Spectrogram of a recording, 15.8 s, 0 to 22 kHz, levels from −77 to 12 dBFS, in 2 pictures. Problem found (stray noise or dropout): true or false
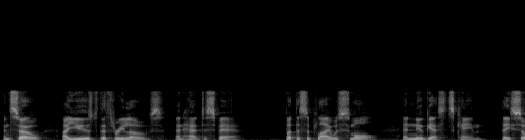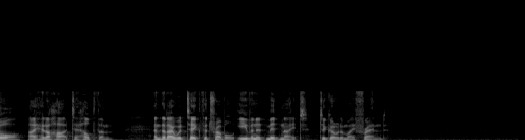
false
